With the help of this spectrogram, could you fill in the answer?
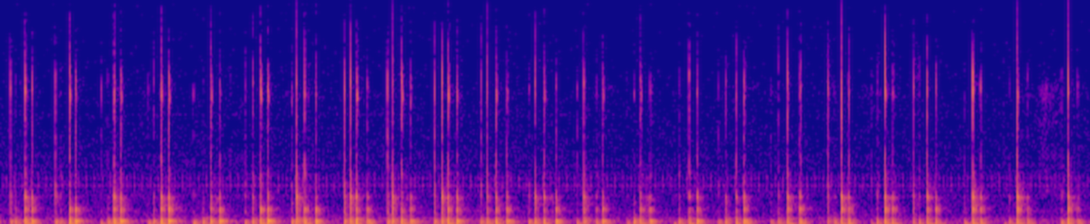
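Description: Long red nails scratch and tap across the solid sole and red strap of a white rubber flip-flop lying on a table. A quick, uneven stream of short, dry taps and scratchy clicks follows, each with a soft low thump and a bright edge, fading almost instantly.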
